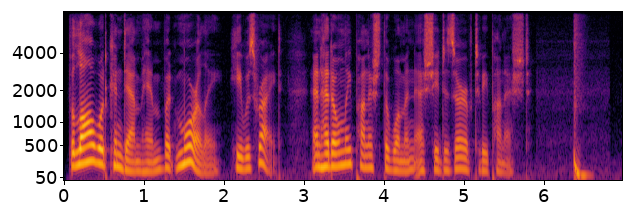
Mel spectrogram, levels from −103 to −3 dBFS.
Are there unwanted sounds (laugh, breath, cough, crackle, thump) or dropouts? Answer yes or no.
yes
